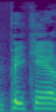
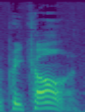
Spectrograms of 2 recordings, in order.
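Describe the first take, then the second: First: "pecan" said as PEE-can; regional pronunciation. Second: "pecan" said as pee-KAHN; other regional pronunciation. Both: Shown as a demonstration. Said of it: "do you say pecan or pecan".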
